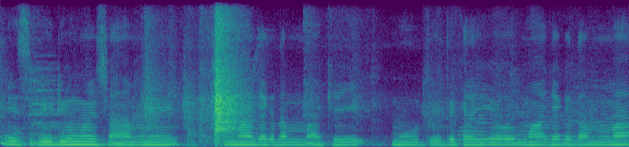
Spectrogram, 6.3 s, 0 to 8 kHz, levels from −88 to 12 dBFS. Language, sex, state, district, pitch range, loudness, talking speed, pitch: Hindi, male, Bihar, Samastipur, 145-155 Hz, -22 LUFS, 145 wpm, 150 Hz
